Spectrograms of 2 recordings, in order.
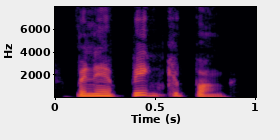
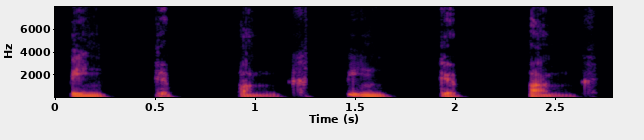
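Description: First: High, quick reply; supply the name brightly at a higher pitch; high-voiced, ready answer; prompt answering mother. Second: Very slow, low mutter; low, drawn-out old man's murmur; muttering Sinterklaas. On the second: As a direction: mull the name syllable by syllable. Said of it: "prevelde Sinterklaas". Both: A narrator's reading.

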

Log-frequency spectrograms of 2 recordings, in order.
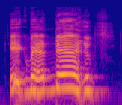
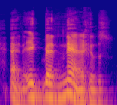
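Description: First: Higher, louder, slow sobbing wail. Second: Said in the usual way. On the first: Acted. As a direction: let the repeat break into a hammed-up sob. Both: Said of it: "snikte meneer Tump".

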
